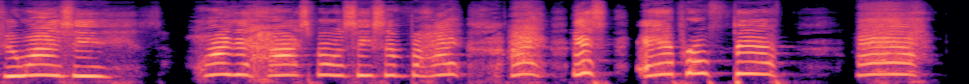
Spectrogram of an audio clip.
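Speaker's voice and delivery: very high-pitched voice, numb-mouthed articulation. Speaker tells co-hosts when a show's new season starts; Mick McGee voice. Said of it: "doing my Mick McGee voice".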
